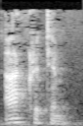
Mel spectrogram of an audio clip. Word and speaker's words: akritim: Next, the word that's selected to expand the meaning of is akritim. Not short A, but long A. A, as in akritim.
